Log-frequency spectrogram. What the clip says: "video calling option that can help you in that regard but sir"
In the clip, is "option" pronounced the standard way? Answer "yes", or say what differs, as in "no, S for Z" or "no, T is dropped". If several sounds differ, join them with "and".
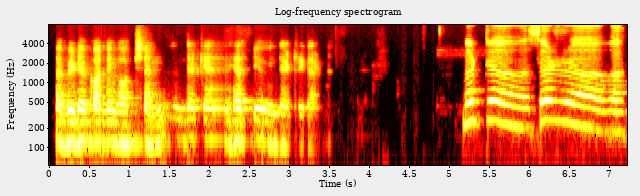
yes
